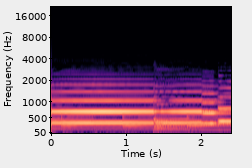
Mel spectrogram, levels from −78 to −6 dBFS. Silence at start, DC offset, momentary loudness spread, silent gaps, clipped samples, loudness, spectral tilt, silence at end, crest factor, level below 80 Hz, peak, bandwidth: 0 s; under 0.1%; 5 LU; none; under 0.1%; -19 LUFS; -10.5 dB/octave; 0 s; 10 dB; -62 dBFS; -8 dBFS; 3.3 kHz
